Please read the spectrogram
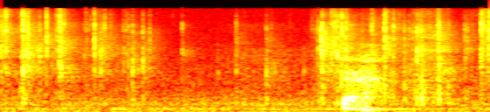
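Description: Plastic foil wrapper of a trading card pack crinkling in the hands, busiest in the first half second and sparser after; a man's short groan, "ugh", near the end.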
